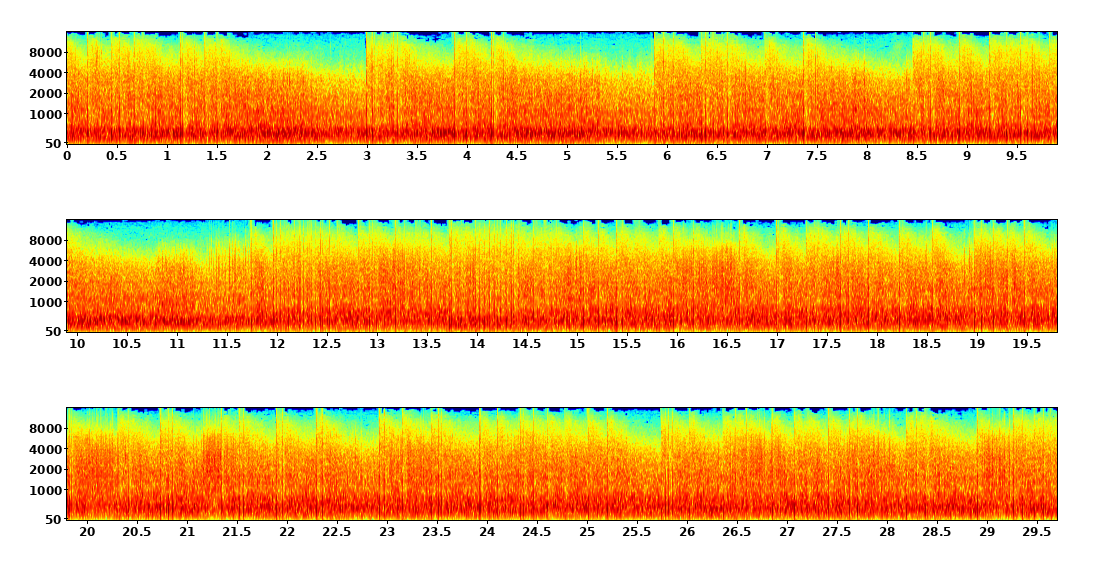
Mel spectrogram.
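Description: Aerial fireworks display: a dense, unbroken barrage of shell bursts with rapid crackling and popping at a steady, loud level.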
